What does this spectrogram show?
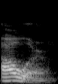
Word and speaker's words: hour: It took an hour. The H is silent.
